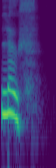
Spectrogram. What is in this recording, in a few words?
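"loath", English, British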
